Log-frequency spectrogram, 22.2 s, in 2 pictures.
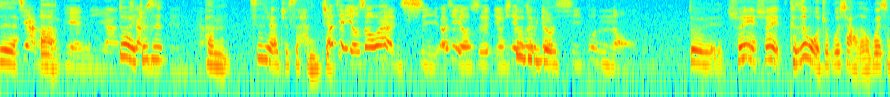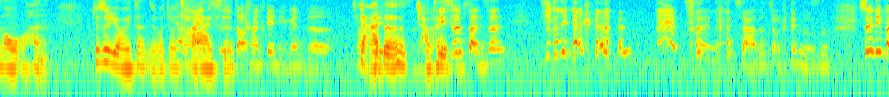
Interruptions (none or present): present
